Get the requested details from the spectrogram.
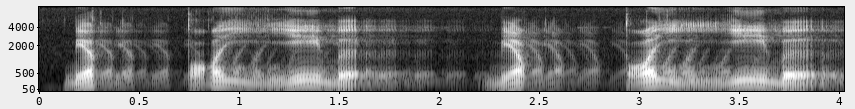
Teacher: ini ada ba di sini akan menjadi sukun dan kita akan membaca dengan qalqalah, biat toyib, biat toyib, ya, suaranya dipantulkan. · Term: qalqalah kubra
